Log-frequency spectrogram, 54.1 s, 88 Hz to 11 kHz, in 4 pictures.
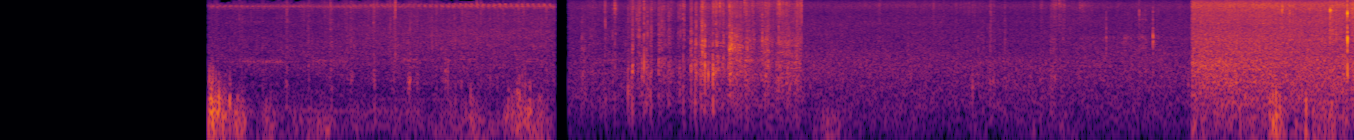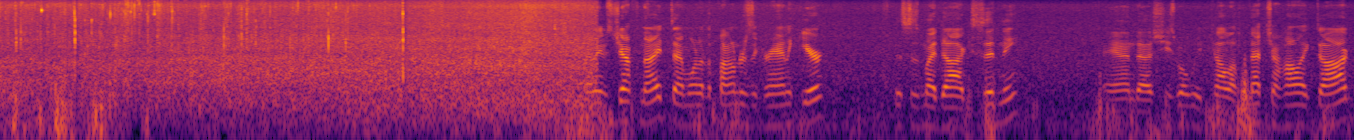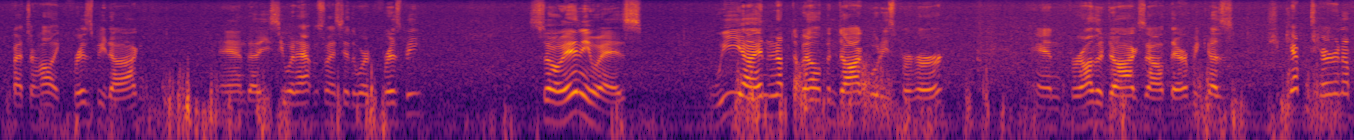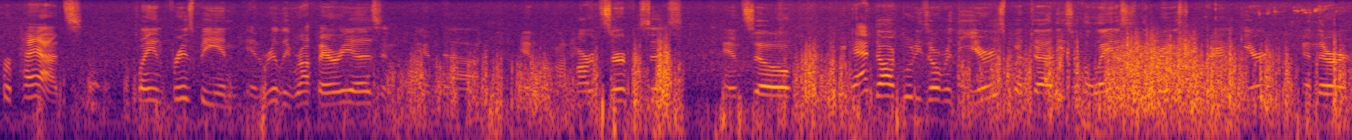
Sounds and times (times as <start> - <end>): Outside, rural or natural: 2.1 - 54.1.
